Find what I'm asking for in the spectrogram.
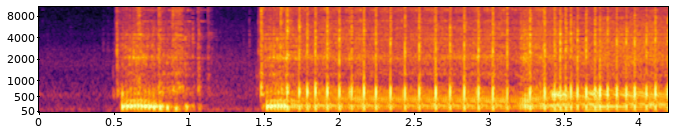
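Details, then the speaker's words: Fully built 60cc chainsaw, tuned with ignition advance: fires on a pull with no choke or high idle, catches on the next, settles into crisp, even two-stroke rattle; clean, healthy start and run. "That extra air moving through there, and see how it started it. It's not even no choke, no high idle. 4 or 5 pulls, man. She fires up."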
